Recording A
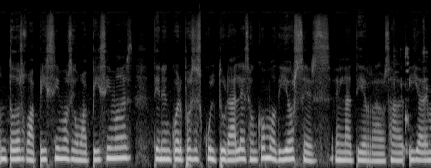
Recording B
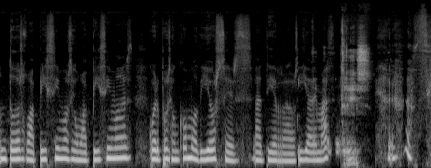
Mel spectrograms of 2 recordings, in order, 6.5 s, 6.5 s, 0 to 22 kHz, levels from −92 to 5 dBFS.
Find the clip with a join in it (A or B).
B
